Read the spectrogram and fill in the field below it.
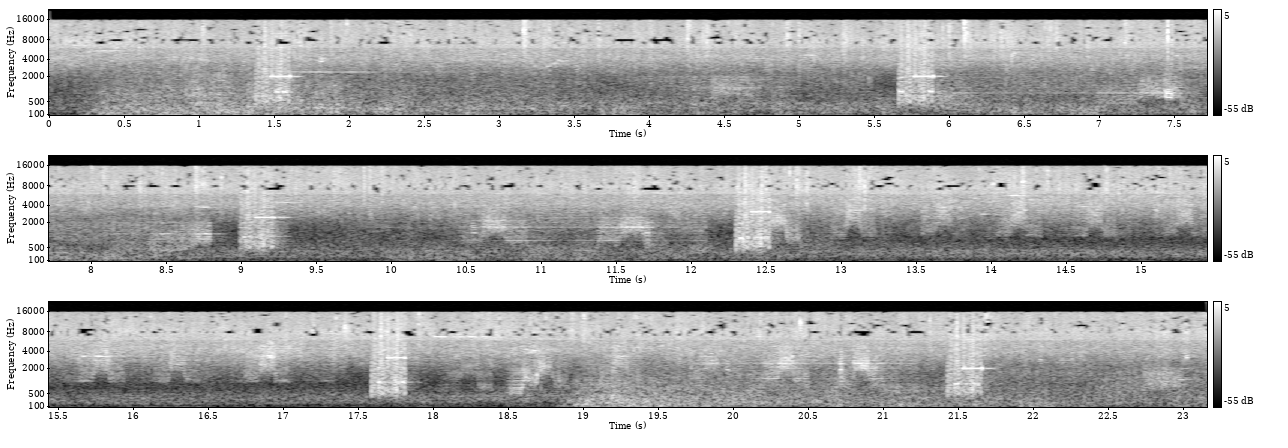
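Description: Steady rain falls and patters all around.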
